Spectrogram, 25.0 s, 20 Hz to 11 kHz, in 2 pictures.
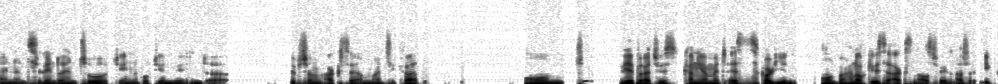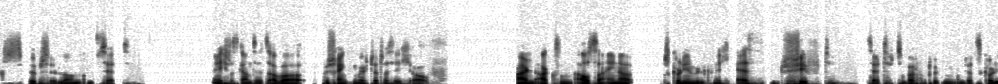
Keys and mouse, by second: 1.8 r, 4.2-4.8 middle drag, 6.3-9.3 middle drag, 9.3 s, 14.8-15.2 middle drag, 16.6-21.5 middle drag, 21.5 s.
